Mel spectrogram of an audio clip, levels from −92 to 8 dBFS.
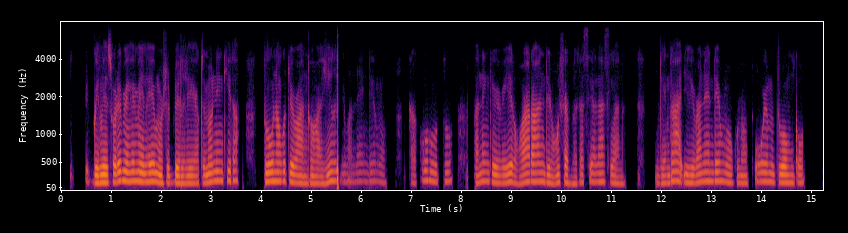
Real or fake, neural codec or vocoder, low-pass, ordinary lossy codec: fake; codec, 24 kHz, 0.9 kbps, WavTokenizer, small release; 7.2 kHz; Opus, 32 kbps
